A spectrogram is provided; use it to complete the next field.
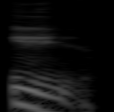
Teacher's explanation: So in the time of Socrates and Plato, it probably stands for oo, the front vowel u that people may know from French or German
